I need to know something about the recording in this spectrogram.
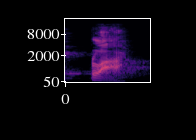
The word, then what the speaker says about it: Platt: Ou até mesmo em alguns noticiários vocês vão ouvir falar Platt, mas a sonoridade é Platt. O T a gente não pronuncia.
